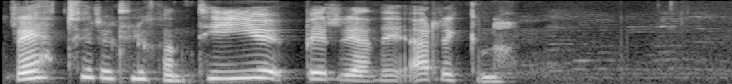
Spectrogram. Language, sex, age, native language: Icelandic, female, 40-49, Icelandic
